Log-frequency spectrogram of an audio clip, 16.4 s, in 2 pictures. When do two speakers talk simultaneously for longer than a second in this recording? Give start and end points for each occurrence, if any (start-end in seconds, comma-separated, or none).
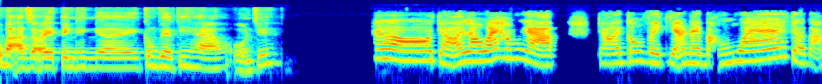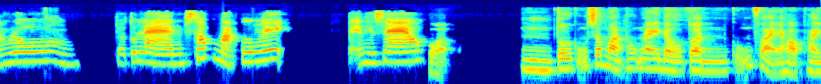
none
